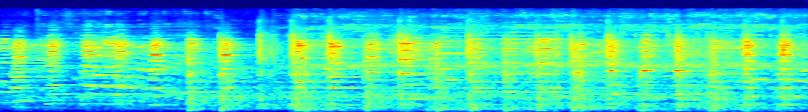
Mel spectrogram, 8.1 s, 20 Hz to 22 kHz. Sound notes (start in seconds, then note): 0.8 bells jingling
